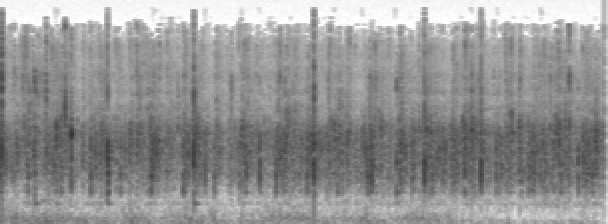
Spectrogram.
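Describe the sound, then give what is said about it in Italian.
Steady applause from a parish audience, a dense crackle of many hands clapping at an even level for several seconds, with faint murmuring voices underneath. “oggi gli faremo anche un applauso, anzi glielo facciamo subito un applauso.”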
